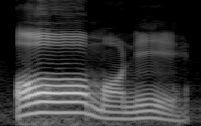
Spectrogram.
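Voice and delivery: 어머니 with the first syllable stretched, loud and slow; stress on the first syllable. Shown as a demonstration. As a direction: lean hard on the start of 어머니. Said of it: "강세가 있을 경우는". (첫 음절에 강세)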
